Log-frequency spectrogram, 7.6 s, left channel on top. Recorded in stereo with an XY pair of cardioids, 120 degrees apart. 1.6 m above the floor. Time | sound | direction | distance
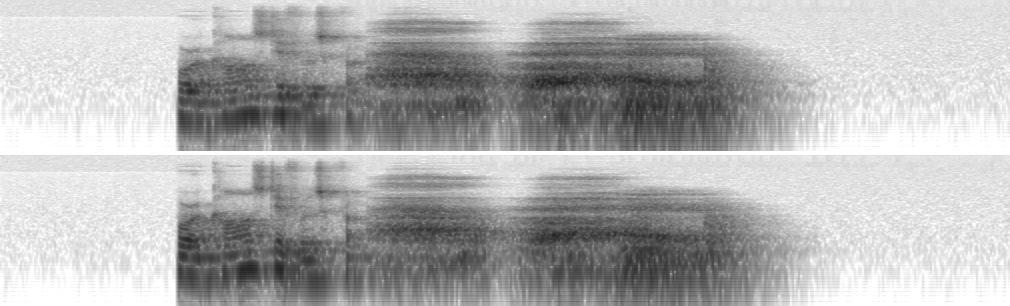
1.3 | a man speaking | 45° right | 0.6 m
2.7 | breathing | 65° left | 1.1 m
